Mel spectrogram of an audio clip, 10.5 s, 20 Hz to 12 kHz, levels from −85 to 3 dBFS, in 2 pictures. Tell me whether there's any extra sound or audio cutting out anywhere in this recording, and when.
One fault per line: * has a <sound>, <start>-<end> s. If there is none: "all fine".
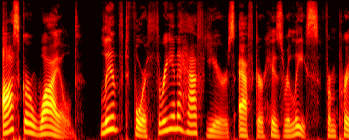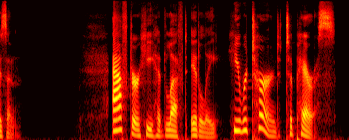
all fine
